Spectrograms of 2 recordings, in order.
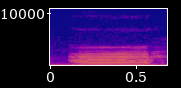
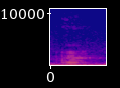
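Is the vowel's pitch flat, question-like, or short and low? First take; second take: flat; short low. First: The vowel is said on a flat pitch. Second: The vowel is short with a low, dropping pitch. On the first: "yung A yung walang ano" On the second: "yung tuldok lang A"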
